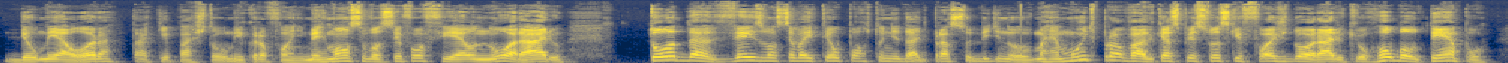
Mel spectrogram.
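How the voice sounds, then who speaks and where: A man's voice: on the high side, quick pace, vocal fry. A man preaching in a direct, exhorting teaching style, often checking that the listener understands. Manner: direct, exhorting, often asks "você tá entendendo?".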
